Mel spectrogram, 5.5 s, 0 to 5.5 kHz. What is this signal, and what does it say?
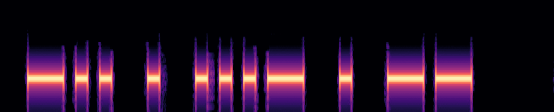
Morse code, heard as a keyed tone, about 10 wpm, 800 Hz. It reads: DEVEM
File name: portugais texte en clair 2 vitesse 10 mots minutes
